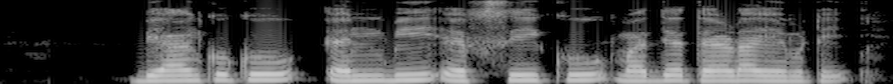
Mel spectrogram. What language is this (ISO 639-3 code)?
tel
